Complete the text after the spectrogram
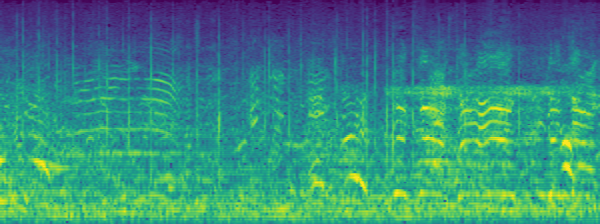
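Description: A man shouts and cheers loudly outdoors.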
